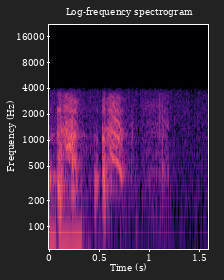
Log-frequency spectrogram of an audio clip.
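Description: Two quick, harsh coughs, the second following right after the first, then a brief faint rasp as things quiet down. No one is talking.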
